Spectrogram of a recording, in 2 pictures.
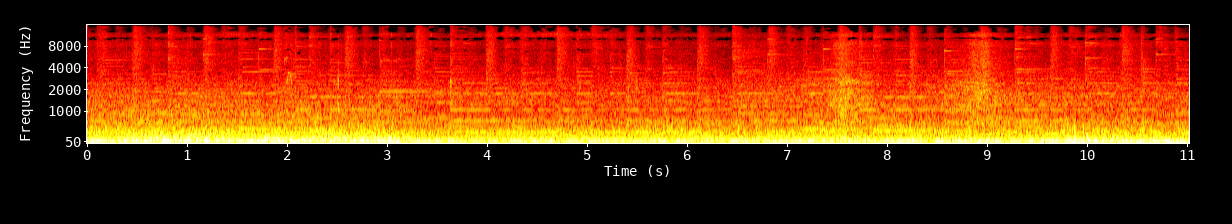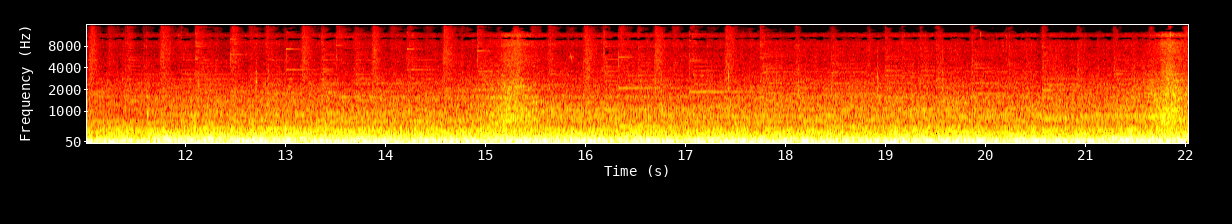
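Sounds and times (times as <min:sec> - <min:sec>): car road rumble from inside: 0:00.0 - 0:22.0
music playing: 0:00.0 - 0:22.0
brief whoosh: 0:07.3 - 0:09.3, 0:15.0 - 0:15.6, 0:21.6 - 0:22.0.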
